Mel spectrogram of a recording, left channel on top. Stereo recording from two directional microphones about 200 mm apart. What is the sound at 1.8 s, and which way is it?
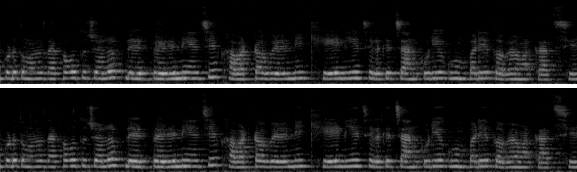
A woman's voice, 5° right (ahead or behind).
